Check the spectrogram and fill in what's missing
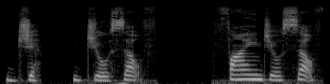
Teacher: find 和 yourself 连读有一个同化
